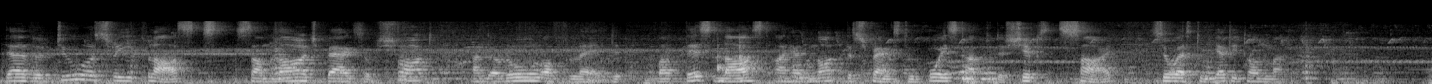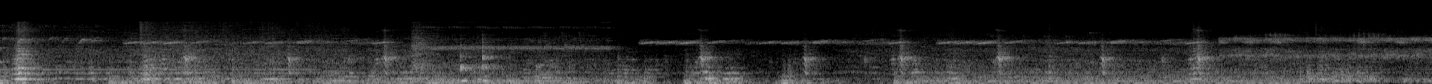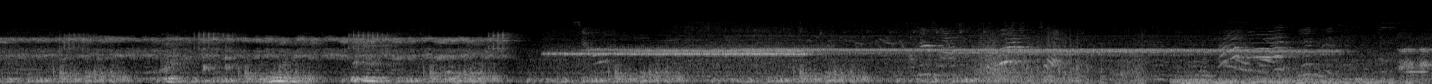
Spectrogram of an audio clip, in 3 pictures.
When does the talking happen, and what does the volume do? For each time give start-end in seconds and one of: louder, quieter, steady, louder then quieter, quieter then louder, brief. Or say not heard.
0.0-12.8 steady.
